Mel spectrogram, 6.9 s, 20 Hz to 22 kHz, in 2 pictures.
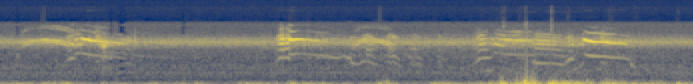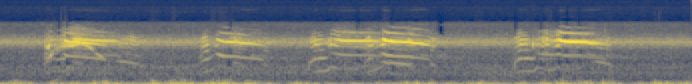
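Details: Northern royal albatross at a feeding visit, with the parent back and feeding the chick on 6 April 2024: a run of short, high, slurred whistles repeated about every half second to second, over low wind buffeting.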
